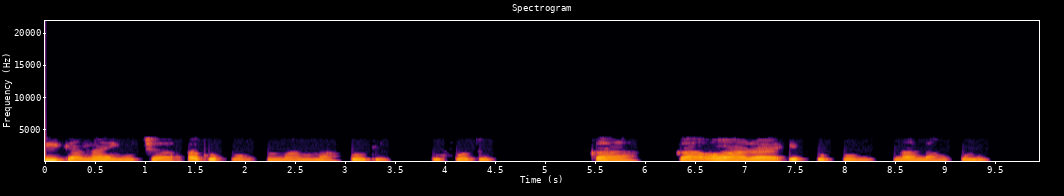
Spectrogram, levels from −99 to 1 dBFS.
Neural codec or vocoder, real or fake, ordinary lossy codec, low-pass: none; real; none; 3.6 kHz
